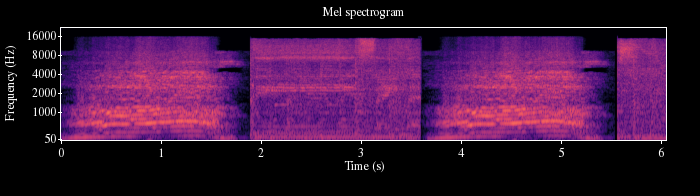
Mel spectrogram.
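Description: A deep, drawn-out "uggggh" groan edited over a rock theme song, heard twice, each about two seconds long, its pitch rising then sinking. The song's guitar music plays in the gap between the two groans and again after the second.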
